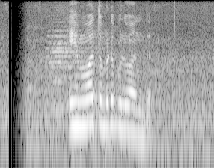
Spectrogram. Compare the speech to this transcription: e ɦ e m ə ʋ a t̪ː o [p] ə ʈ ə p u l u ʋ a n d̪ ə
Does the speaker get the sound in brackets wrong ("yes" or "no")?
yes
